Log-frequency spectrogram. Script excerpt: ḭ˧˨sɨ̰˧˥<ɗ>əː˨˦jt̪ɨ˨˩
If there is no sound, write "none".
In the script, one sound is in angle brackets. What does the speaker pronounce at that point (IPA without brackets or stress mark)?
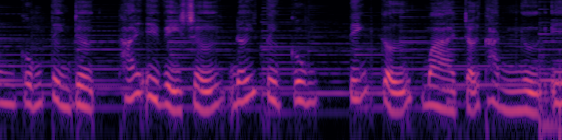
ɗ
